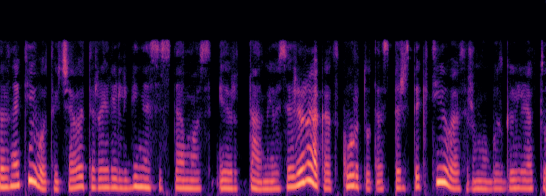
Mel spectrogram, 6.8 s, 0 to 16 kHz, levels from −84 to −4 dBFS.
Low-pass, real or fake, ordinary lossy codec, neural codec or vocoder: 7.2 kHz; fake; MP3, 48 kbps; codec, 16 kHz, 4 kbps, FreqCodec, smaller model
